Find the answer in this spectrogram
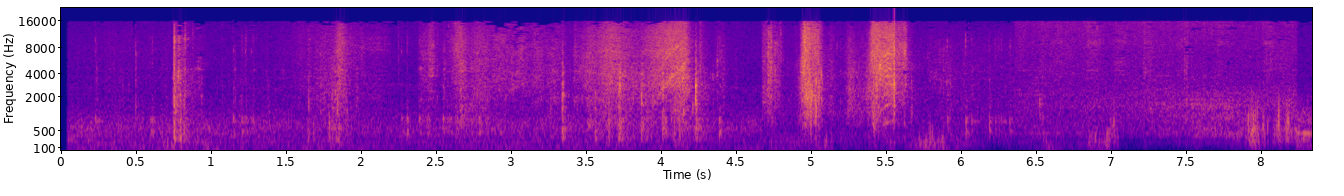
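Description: Footsteps on a stone patio, a sharp step about a second apart, followed by fabric rustling and knocking as a backpack is opened and its contents pulled out.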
